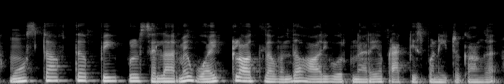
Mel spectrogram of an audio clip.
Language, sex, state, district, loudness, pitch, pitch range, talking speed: Tamil, male, Tamil Nadu, Namakkal, -19 LUFS, 135 Hz, 115-160 Hz, 155 wpm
